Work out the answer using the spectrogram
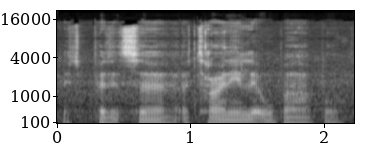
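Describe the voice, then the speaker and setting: An English gaming video host offers softly spoken ASMR commentary on a game in a low voice that is extremely even and gravelly at the edges. He sounds unhurried, a little hesitant and gently musing, with faint background noise from open windows and fans.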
